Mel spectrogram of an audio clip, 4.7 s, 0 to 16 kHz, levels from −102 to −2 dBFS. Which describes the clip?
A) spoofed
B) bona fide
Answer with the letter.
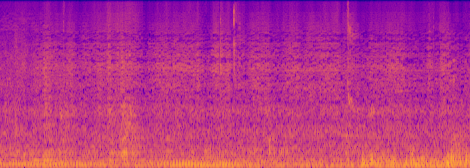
B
